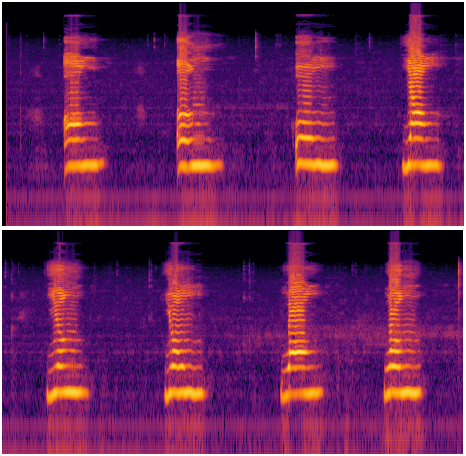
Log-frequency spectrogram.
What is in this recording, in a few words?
"ang", pinyin, chinese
